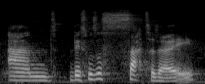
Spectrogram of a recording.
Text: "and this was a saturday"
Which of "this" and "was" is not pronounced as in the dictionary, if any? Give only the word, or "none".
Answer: none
